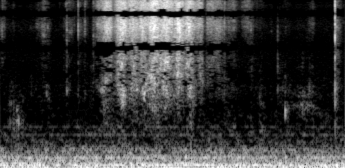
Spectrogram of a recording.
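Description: Plastic wrap crinkles softly under a hand.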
